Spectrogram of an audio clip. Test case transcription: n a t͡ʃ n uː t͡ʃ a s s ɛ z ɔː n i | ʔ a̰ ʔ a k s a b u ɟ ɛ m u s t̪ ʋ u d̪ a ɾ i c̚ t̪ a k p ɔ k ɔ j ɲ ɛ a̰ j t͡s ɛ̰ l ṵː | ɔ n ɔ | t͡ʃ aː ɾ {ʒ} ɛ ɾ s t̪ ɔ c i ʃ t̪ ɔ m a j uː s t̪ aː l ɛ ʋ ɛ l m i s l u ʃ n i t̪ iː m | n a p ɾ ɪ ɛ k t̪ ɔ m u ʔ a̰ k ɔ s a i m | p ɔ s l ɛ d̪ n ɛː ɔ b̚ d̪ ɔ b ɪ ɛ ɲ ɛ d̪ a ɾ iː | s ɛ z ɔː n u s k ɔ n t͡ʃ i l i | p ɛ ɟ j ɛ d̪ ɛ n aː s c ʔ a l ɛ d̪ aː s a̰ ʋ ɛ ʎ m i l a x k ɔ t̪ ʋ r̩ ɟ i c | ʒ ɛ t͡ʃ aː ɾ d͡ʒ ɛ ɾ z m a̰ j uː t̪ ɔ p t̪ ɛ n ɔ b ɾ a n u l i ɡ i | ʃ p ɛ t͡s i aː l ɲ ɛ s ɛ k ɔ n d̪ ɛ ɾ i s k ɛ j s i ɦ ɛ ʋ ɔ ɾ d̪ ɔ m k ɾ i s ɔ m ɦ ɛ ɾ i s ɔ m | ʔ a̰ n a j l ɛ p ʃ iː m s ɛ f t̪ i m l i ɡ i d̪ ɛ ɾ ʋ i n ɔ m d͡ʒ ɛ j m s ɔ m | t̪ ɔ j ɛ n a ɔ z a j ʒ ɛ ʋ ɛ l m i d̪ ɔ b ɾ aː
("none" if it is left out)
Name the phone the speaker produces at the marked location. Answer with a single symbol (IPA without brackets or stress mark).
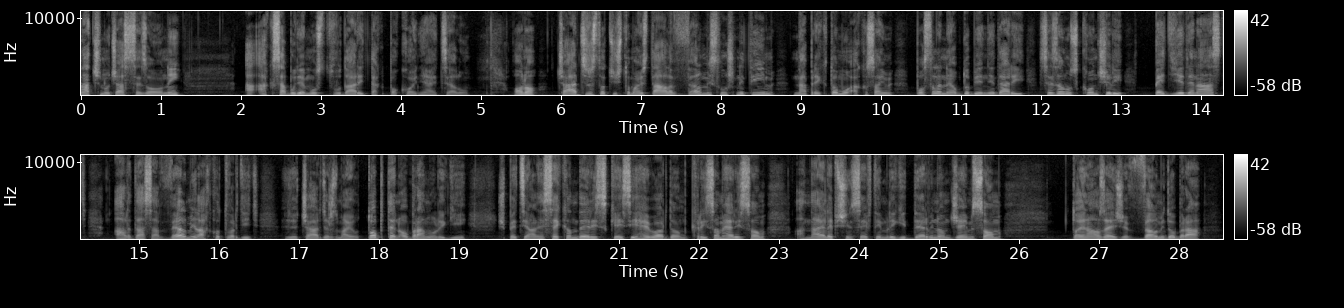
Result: d͡ʒ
